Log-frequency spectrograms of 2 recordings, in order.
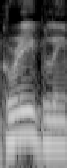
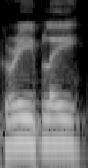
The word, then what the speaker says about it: Greeble: NPCs has the name Greebly, spelt with an E instead of a Y, but pronounced the same.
